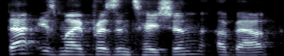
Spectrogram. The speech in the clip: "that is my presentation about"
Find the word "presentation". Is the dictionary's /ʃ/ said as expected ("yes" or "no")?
yes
